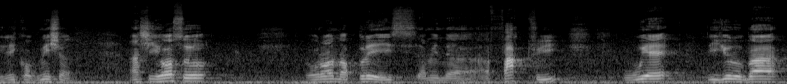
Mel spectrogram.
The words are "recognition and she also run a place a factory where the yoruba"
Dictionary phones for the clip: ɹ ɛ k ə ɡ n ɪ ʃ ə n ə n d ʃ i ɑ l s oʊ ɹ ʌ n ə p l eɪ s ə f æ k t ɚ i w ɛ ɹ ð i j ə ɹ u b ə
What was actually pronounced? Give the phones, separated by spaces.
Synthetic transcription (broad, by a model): ɹ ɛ k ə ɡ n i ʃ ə n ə n ʃ i ɑ l s oʊ ɹ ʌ n ə p l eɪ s ə f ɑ k t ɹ i w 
